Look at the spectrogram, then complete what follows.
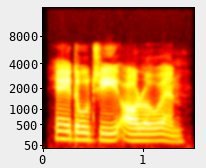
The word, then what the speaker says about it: Aggron: It's Agron, right? Agron. Agron. Aggressive and then also iron.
